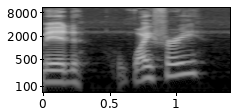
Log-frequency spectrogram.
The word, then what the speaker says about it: midwifery: We'll explore the growing maternity care crisis, like maternal mortality rates, and why expanding access to home birth and midwifery, is that correct? – It's a short I when you add the Y.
